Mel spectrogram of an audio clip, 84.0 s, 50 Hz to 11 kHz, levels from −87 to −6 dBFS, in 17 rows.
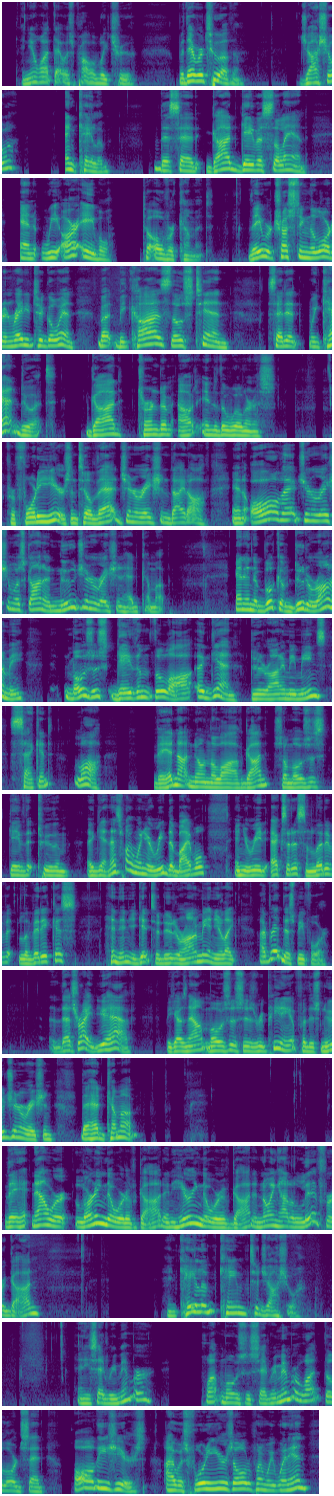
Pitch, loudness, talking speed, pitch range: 150 Hz, -24 LUFS, 145 wpm, 130-185 Hz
